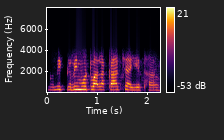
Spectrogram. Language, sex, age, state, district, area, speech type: Hindi, female, 18-30, Uttar Pradesh, Mau, rural, conversation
